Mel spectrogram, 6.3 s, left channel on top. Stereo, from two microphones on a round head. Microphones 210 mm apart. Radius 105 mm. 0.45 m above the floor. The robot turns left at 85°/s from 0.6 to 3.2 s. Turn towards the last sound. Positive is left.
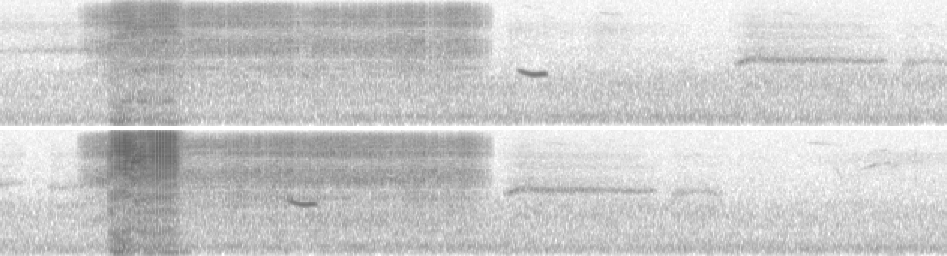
turn(degrees=95)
